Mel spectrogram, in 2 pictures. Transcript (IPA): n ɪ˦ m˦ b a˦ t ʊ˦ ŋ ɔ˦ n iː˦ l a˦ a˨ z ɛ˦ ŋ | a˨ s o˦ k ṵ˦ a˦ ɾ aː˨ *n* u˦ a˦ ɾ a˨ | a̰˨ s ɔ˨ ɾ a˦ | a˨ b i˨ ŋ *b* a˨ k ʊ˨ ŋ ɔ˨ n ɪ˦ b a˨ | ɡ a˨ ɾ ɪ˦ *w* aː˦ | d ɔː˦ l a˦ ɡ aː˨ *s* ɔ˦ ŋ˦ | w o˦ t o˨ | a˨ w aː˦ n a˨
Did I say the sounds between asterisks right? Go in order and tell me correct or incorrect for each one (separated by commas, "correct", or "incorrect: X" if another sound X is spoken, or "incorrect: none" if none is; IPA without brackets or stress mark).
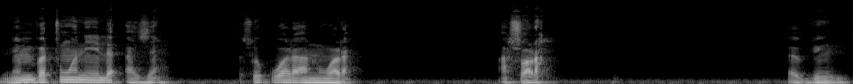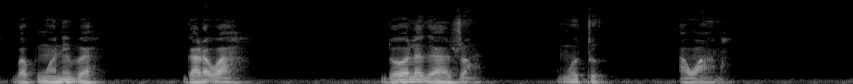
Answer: correct, correct, correct, incorrect: z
